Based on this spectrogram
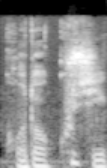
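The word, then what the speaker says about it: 孤独死: 대신에 고립사를 쓰고 있습니다 다만 영어로는이 고독사의 일본어 발음을 알파벳으로 그대로 적은 고도쿠시 그대로 쓰이거나 다잉 언론이라는이 단어가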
